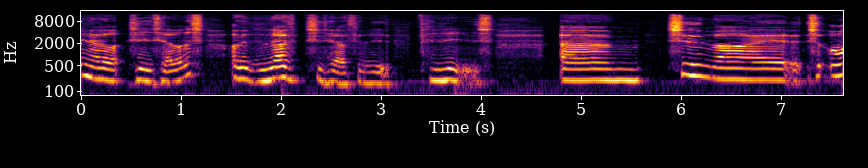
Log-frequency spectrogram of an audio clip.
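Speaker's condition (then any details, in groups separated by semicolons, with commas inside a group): Head and neck cancer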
